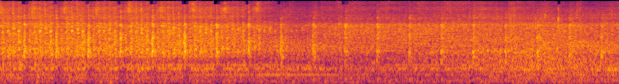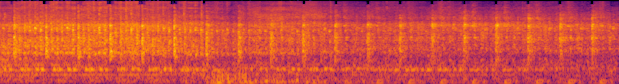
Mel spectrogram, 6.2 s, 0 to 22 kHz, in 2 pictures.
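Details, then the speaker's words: BMW M57D30 diesel with suspected faulty injector knock, smoke from turbo side: rough, fluttering pulse about three beats a second over idle clatter; turbo surging. "Ну это секет, сама турбина секет."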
